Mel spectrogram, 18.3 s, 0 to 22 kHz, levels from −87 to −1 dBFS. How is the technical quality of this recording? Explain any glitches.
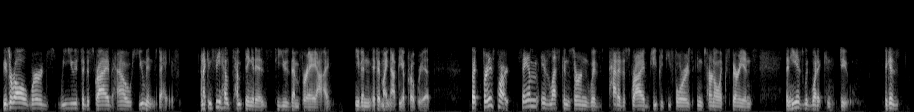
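The recording is a degraded phone-call capture, with coding damage throughout and two brief dropouts.

Across the whole 18 s, the AMR narrowband mobile codec is plainly audible. The band runs only from about 250 Hz to 3.6 kHz, so the speech sounds thin and boxy. The coder rebuilds each frame from a vocal-tract model excited by a few pulses. At this low rate, consistent with the 7.4 kbps AMR-NB mode, that gives the speech a buzzy, synthetic edge.

Lost AMR speech frames appear twice. From 10.04 to 10.15 s, just after "for his", about 40 ms is missing, consistent with two lost 20 ms frames. The decoder repeats its last pitch and filter settings at falling gain, so the sound briefly smears and dips. From 16.60 to 16.74 s, after "is with what it", about 120 ms is lost, scattered over 160 ms with a longest run of 80 ms. That gives a stuttering warble that sags toward silence before the speech returns rough.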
